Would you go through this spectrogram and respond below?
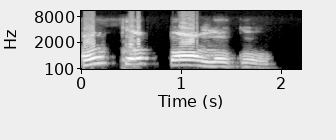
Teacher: a anti penúltima é a mais forte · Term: proparoxítona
